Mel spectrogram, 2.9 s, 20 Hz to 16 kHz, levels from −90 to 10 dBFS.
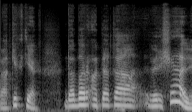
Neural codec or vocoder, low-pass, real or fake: codec, 44.1 kHz, 2.6 kbps, DAC; 14.4 kHz; fake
